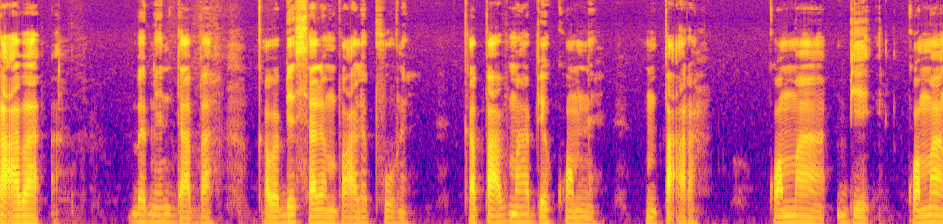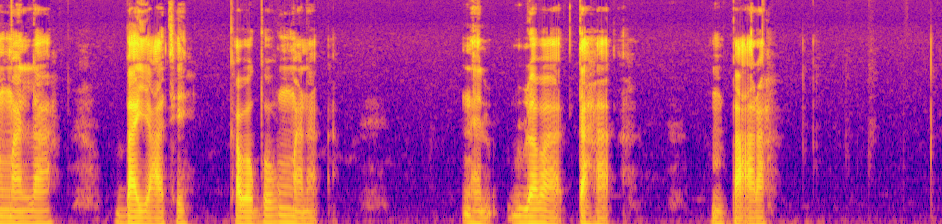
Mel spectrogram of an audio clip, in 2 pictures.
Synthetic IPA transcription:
pa̰˨ʔa˦ba˦ | bɛ˦mɪ˦n˦da˨bːa˨ka˨ba˨bɛ˦sa˦lɨ˦m̩˦bɔ˨ʔa̰˨lɨ˦pʰuː˦nɨ˨ | ka˨pa̰˦ʔa˦bɨ˦maː˦be˦kʰo˦m˦nɨ˨ | m̩˨pa̰˨ʔa̰˨ɾʔa˦ | ko˦mːaː˦be˦ | ko˨mːaː˦ŋ͡ma˦n˦la˦ | ba˨ja˨ʔa˨tʰɨ˦ | ka˨ba˨ɡ͡bʊ˦bɨ˦ŋ͡ma˨na˨ | nɨ˨la˦βa˨ta˨ɦa˨ | m̩˨pa̰˨ʔa̰˨ɾa˦

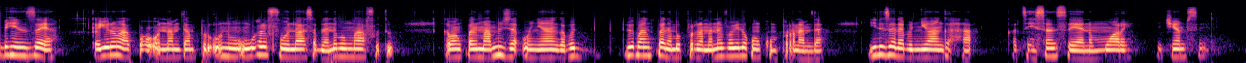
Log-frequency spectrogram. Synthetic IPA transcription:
bɪ˦ɦɪ˦n̩˦za˦ja˨ | ka˨jo˦lo˦maː˨k͡pɔ˨ʔʊ˨ʔo̰˨na˦mda˦m˦pɨ˨ɾɨ̰˨ʔo˦nuː˦ŋ̩˦wʊ˦ʔʊ˦lɨ˦foː˦n˦laː˦sa˨bla˨nɨ˦bɨ˦ŋ͡maː˦fo˨to˨ | ka˨ba˨nk͡pa˨lɨ˨maː˨bɨ˦ʒa˦ʔo˨ɲaː˦ŋɡa˨b | bɛ˦ba˦nk͡pa˦lɨ˨mbɨ˦pʊ˦ɾna˨mda˨nɨ˦nvʊ˦ʊ˦jɛ˦no˦kʊ˦ŋ˦kʊ˨mpʊ˦ɾna˨mda˨ | ji˦lɨ˦za˦la˨bɨ˨ɲ˦aː˦ŋɡa˨ha˦ | ka˨tɪ˨hɪ˨sa˦nsa˨ja˨nɨ˨mɔ˦ɾɨ˦ | n̩˨t͡ʃɛ˦msɨ˨

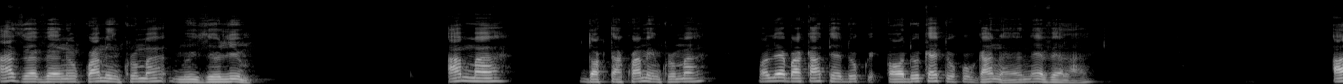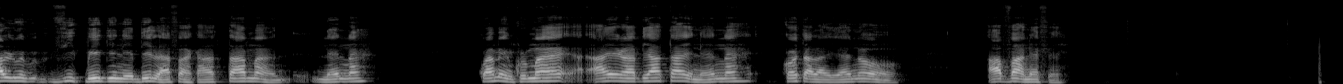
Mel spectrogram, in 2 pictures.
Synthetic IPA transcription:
a˦zu˨ɛ˧vɛ˧nu˧kʷa˨˦me˧ŋ̩˨kɾu˦ma˦nu˨zo˨li˦˨m˨ | a˦ma˧ | dɔ˨kta˨kʷa˨˦me˧˨ŋ̩˨kɾu˦ma˦ | ɔ˦lɛ˦ɡ͡ba˧˦ka˦tɛ˧dɔ˨du˦kɛ˦tu˧˦ku˧˨ɡa˨˦na˨nɛ˦˨vɛ˧˨la̰˨˦ | a˨˦lu˧vi˦˨k͡pe˨˦di˧ne˧be˦la˨˦fa˨ka˨˦ta˦ma˨nɛ˨˦nã˦ | ku˧˦a˦me˨ŋ̩˨klu˧˦ma˦a̰˦ji˦ɾa˧bi˦a˦ta˦ji˨nɛ˨˦na˦ | kɔ˦ta˧la˨a˨˦nɔ˦˨ | a˨va˦˨nɛ˨fɛ˨

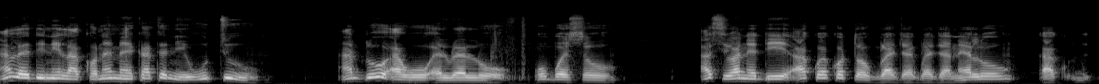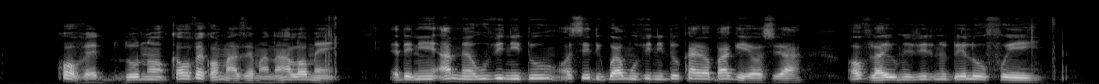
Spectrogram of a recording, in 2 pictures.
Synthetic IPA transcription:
a˦lɛ˨dɪ˨nɪ̃˨la˨kɔ˨nɛ̃˦mɛ̃˨ka˦t̪ɛ˦nĩ˨wu˦t̪u˦˨ | a˨dʊ˦a˨wʊ˨ɛ˨lʊ˨ɛ˨lʊ˨wʊ˦bʊ˦ɛ˨sʊ˦ | a˨si˨wa˦nɛ̃˨dɪ˦a̰˦kʊ˦ɛ˦kɔ˦t̪ɔ˨ɡ͡bla˨d͡ʒa˨ɡ͡bla˨d͡ʒa˨nɛ̃˨˦lʊ˦ | ka˨ | kɔ˦vɛ˨dʊ˦nɔ̃˦ka˦wɔ˦vɛ˦˨kɔ˨˦mã˨zɛ˨mã˨nã˨˦lɔ˦mɛ˨ | ɛ˨dɪ˨nɪ̃˦a̰˦mɛ˨wu˦vi˦nĩ˨dʊ˦ɔ̰˦si˦e˦di˨ɡ͡bo˦a˦mũ˨˦vi˦nĩ˨dʊ˦ka˦jɔ˦ba˦ɡe˨jɔ˨sɪ˨a˨ | ɔ̰˦vla˨ji˦wu˦mĩ˨vi˦nʊ̃˦dʊ˦e˦lo˦fʊ˦e˦

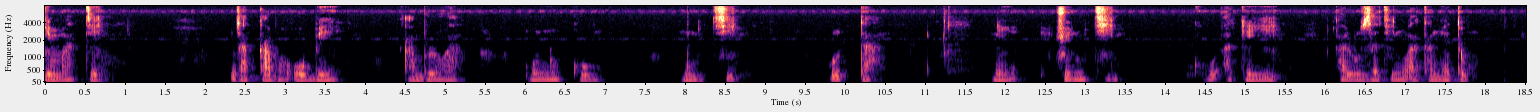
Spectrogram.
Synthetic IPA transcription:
ki˨mã˦t̪i˨ | d͡ʒa˨ka˨bɔ˦ʔo˨be˨˦ | a˨blɔ˦a˨ | wo˦nũ˦kʰo˨ | mũ˨t̪i˦ | wo˦t̪a˨ | nĩ˨ | t͡ʃu˦e˦nũ˦t̪i˦ | kʰo˦a˨ke˨ji˦ | a˨lu˨zɛ˨t̪ʰi˦nũ˦ʔa̰˨t̪a˨ñ˨˦ɛ̃˦t̪o˦

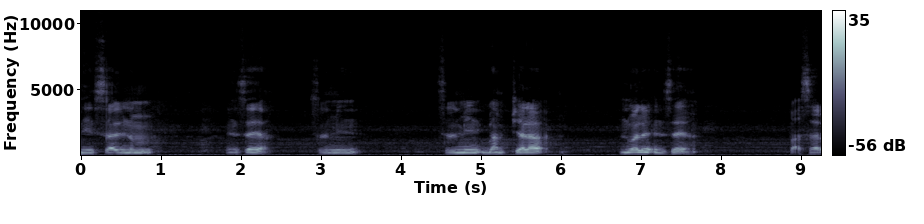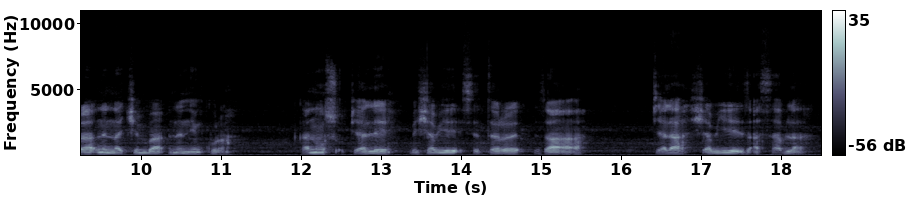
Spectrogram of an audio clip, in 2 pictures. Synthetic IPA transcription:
ni˨nsa˦lnɨ˦m | n̩˦za˦ja˨ | sɨ˨lmi˦ | sɨ˦lmi˦ɡ͡ba˦mpi˦ɛ˦la˦ | nwa˦lɨ˦n̩˨za˦ja˨ | pa̰˨ʔsa˦ɾa˦nɨ˦na˨t͡ʃi˦m˦ba˦nɨ˦ni˨ŋku˦ɾa̰˨ | ka˨nɨ˦ŋsʊ˨ʔʊ˨pi˨ɛ˨lːɨ˦bɛ˦ʃɛ˦bjɛ˦sɨ˨tɨ˦ɾɨ˦za˦ʔ | pi˨ɛ˨la˦ʃɛ̰˦bjɛ˦za̰˨ʔa˨sa˦bla˨

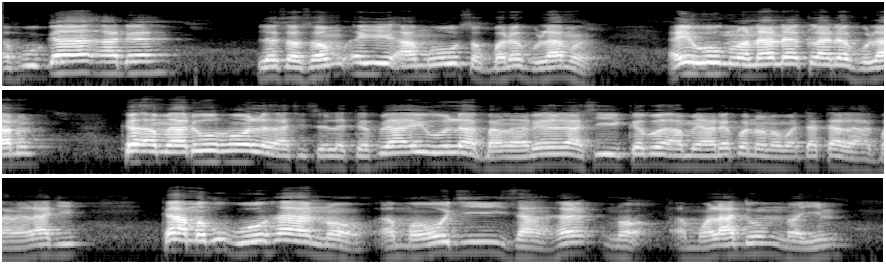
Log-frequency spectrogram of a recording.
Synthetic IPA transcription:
ə˨βu˨ɡã˦a˨ɖə˦ | lə˨zɔ˨zɔ˨˦mə˦je˦a˨mə̃˨wo˦sɔ˨ɡ͡bɔ˨ɖə˦βu˨la˦mə̰̃˨ | ə̰˦je˦wo˦ŋlɔ̃˨nã˦nə̃˦kla˦ɖə˦βu˨la˦nũ˦ | kə˦a˨mə̃˨a˨ɖə˦wo˦ɦɔ̃˦lə˨a˨si˨sɾə˨lə˨t̪ə˨ɸe˦a˨e˦je˦wo˦lə˦a˨ɡ͡ba˨lã˨a˨ɖə˦a˨si˦kə˦bə˦a˨mə̃˨a˨ɖə˦ɸə˦nɔ̃˨nɔ̃˨mə̃˨t̪a˦t̪a˦lə˨a˨ɡ͡ba˨l̃ã˨la˦d͡ʑi˦ | kə˦a˨mə̃˨bu˦bu˨wo˦ɦã˦nɔ̃˨ə̰˨mɔ̃˨wo˦d͡ʑi˦zã˨ɦə˦nɔ̰̃˨ə̰˨mɔ̃˨la˦d̪o˦mnɔ̰̃˨ji˦m

